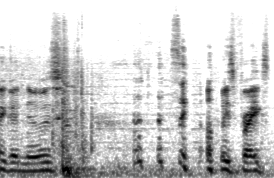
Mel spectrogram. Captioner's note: laughs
